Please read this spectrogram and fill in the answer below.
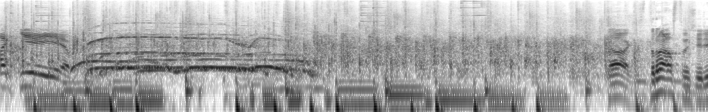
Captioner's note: applause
